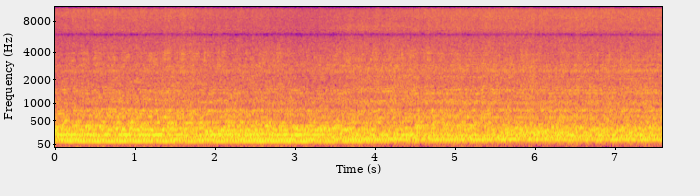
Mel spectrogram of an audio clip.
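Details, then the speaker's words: 4.8L Gen 3 LS V8, 175k miles, new lifters, on test stand, warm in closed loop, oil pressure about 42 psi: steady even idle under music, no misses or knocks; no weird noises, healthy. "there's just no drama on this one [Music] no weird noises no drips"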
